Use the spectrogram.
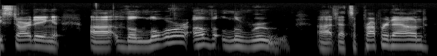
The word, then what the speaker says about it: Lurue: we will be starting uh the lore of LaRue that's a proper noun not a not a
